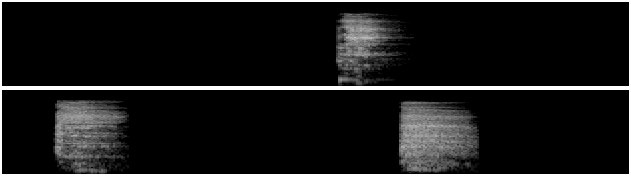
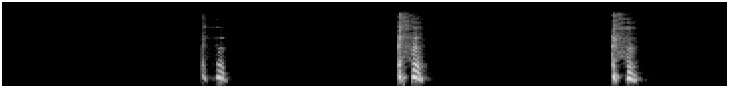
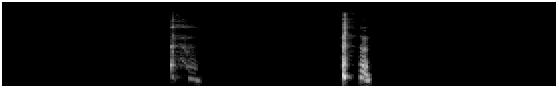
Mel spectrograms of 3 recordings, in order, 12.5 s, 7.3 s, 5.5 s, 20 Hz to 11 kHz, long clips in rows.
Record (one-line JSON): {"exhalation_length": "12.5 s", "exhalation_amplitude": 6503, "exhalation_signal_mean_std_ratio": 0.28, "three_cough_length": "7.3 s", "three_cough_amplitude": 13950, "three_cough_signal_mean_std_ratio": 0.18, "cough_length": "5.5 s", "cough_amplitude": 13437, "cough_signal_mean_std_ratio": 0.11, "survey_phase": "beta (2021-08-13 to 2022-03-07)", "age": "45-64", "gender": "Female", "wearing_mask": "No", "symptom_none": true, "smoker_status": "Never smoked", "respiratory_condition_asthma": false, "respiratory_condition_other": false, "recruitment_source": "REACT", "submission_delay": "3 days", "covid_test_result": "Negative", "covid_test_method": "RT-qPCR", "influenza_a_test_result": "Negative", "influenza_b_test_result": "Negative"}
